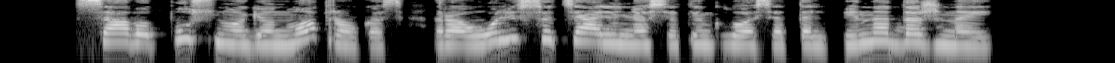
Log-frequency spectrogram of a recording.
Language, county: Lithuanian, Vilnius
